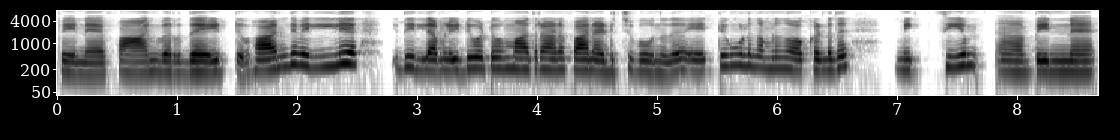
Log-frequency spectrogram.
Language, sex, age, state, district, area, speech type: Malayalam, female, 30-45, Kerala, Kozhikode, urban, spontaneous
